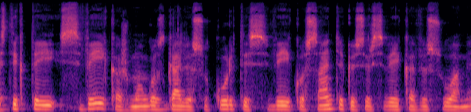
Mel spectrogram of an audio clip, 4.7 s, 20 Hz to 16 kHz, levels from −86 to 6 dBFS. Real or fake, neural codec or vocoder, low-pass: real; none; 14.4 kHz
